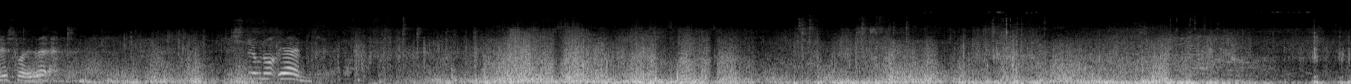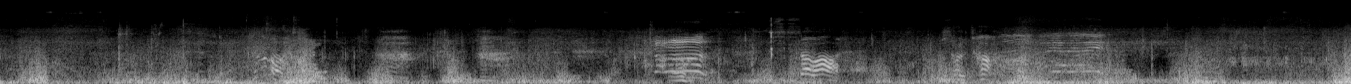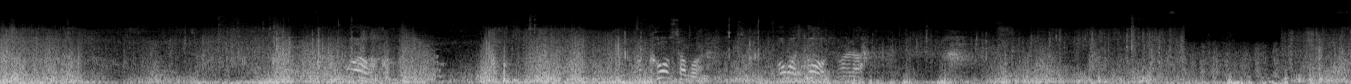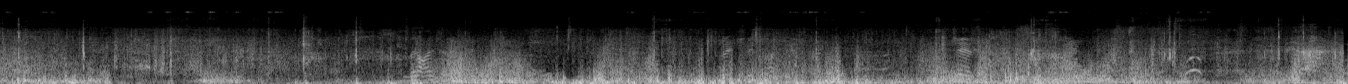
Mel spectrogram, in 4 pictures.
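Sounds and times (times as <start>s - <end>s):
bike rattling and knocking: 0.0s - 54.0s
tyres rumbling over rocks: 0.0s - 54.0s
wind buffeting microphone: 0.0s - 54.0s.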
